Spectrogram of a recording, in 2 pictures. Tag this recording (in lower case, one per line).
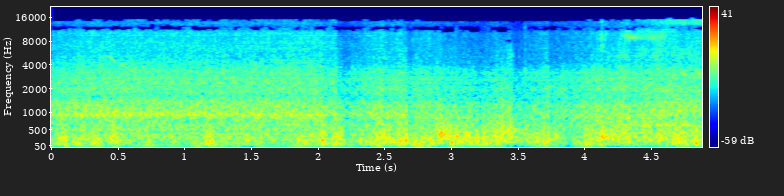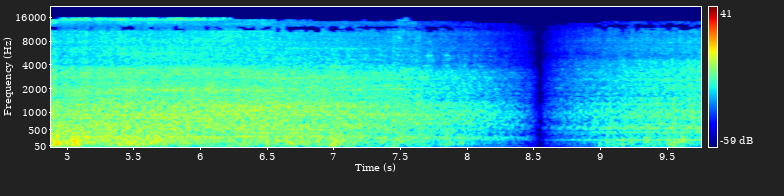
vehicle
